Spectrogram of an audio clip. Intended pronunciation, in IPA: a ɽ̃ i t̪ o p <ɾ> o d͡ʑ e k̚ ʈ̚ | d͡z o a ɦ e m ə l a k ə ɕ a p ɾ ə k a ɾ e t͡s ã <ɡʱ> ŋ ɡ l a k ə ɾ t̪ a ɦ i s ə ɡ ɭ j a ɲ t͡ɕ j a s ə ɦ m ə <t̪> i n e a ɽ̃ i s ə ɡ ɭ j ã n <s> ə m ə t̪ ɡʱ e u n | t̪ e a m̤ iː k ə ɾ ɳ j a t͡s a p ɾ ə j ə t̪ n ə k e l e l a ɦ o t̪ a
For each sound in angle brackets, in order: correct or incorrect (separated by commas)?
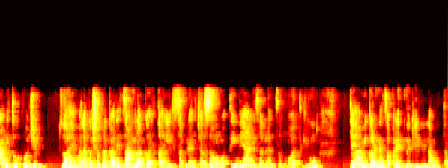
correct, incorrect, correct, incorrect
